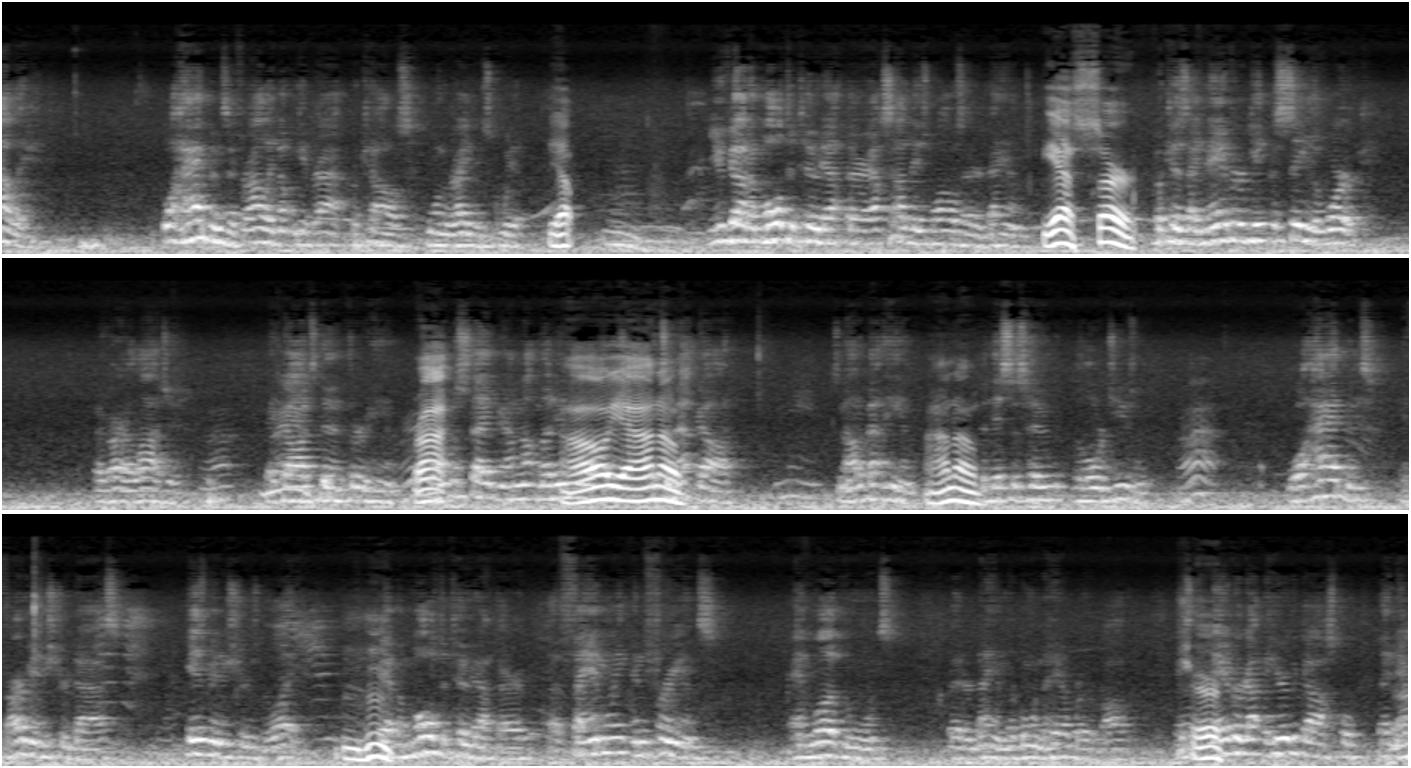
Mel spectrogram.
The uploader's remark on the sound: preaching live from Still Water Baptist Church on 7/23/23 pm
